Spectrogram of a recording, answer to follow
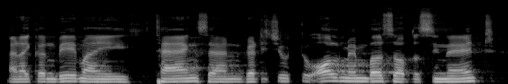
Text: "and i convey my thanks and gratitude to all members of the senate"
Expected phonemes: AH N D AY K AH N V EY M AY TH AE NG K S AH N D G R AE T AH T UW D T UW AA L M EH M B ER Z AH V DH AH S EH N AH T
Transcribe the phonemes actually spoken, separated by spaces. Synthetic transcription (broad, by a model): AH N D AY K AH N B EY M AY T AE NG K S AH N D G R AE T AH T UW D T UW AA L M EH M B ER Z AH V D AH S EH N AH T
